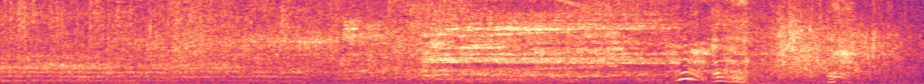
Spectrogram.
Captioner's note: growls; powerful blast-crackle; screeching roar; powerful whoosh-crackle; grunts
